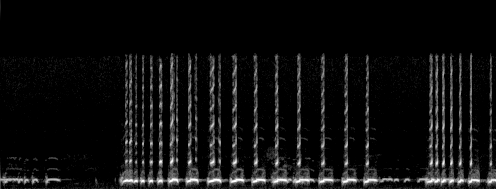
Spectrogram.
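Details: Local zebra dove in full song, used to prompt reluctant birds, delivers a long run of loud, evenly spaced rolling coo notes, about four per second, then a brief pause and another quick burst.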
